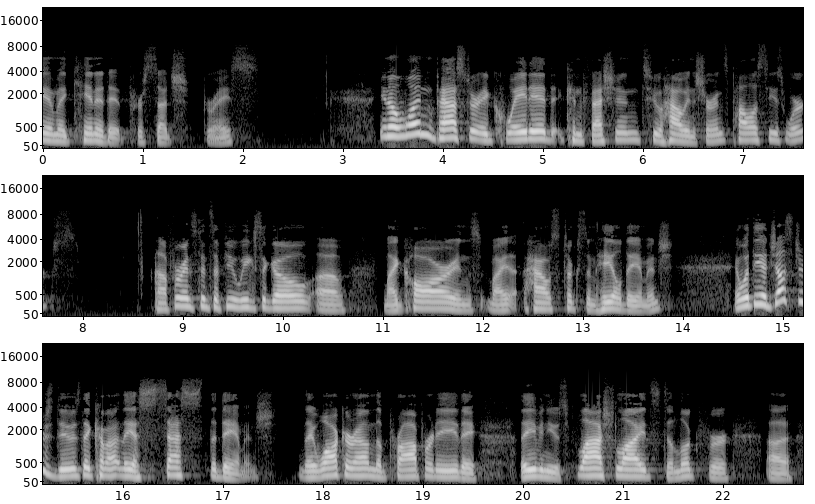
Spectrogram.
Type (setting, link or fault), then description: setting, large echoing room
